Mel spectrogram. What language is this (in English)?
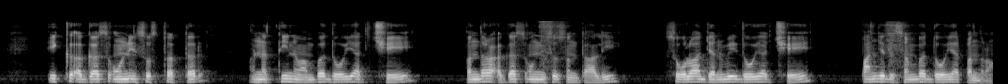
Punjabi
